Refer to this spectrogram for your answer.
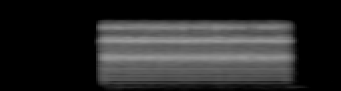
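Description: A single loud, flat buzzer blast lasting about one second, harsh and steady with a rich harmonic tone, starting and stopping abruptly with silence on either side.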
